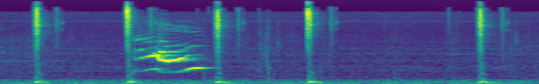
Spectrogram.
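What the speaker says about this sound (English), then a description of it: "That cat must be hiding inside." A cat in RoboCop: Rogue City lets out one wavering meow amid a series of sharp, evenly spaced knocks or clicks over a low background hum.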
